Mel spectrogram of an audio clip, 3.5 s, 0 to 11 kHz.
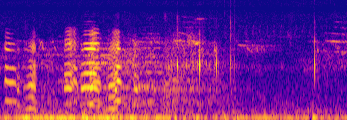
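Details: Trumpeter Swans taking off at Rifle Lake on April 28, 2020 give a quick run of nasal, horn-like honks in the first second, followed by splashy takeoff noise over a steady low rumble.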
